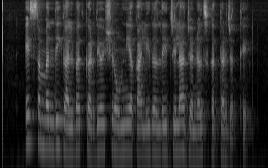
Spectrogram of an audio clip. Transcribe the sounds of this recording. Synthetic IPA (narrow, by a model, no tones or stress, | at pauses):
ɪsːəmbənd̪ʱiːɡəlbət̪kəɾd̪eːɦoiʃɾoːmniːəkaːliːd̪ɪld̪eːd͡ʒɪlaːd͡ʒənəlskət̪ːəɾd͡ʒət̪ʰːeː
